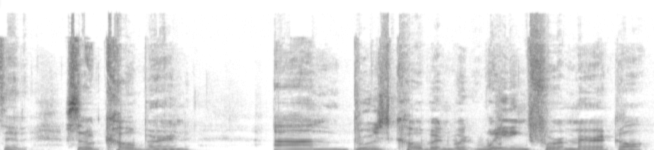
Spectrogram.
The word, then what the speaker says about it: Cockburn: said um you know you know how I pronounced it so Coburn um Bruce Coburn with waiting for a miracle from the album waiting for a miracle and this is from also 1987.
